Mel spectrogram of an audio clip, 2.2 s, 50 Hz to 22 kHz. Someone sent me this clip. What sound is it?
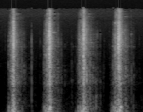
1 bar of a toolbox close mic'd and playing at 114bpm
clunk, toolbox, tools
